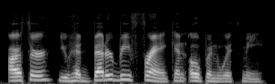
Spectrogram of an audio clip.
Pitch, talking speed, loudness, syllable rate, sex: 165 Hz, 215 wpm, -20 LUFS, 5.3 syllables/s, female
